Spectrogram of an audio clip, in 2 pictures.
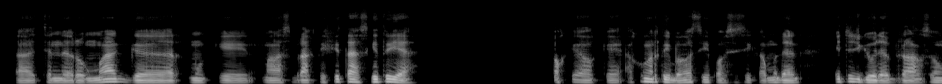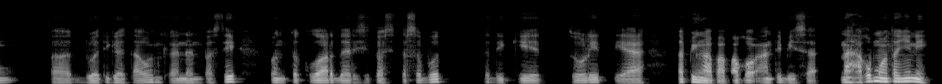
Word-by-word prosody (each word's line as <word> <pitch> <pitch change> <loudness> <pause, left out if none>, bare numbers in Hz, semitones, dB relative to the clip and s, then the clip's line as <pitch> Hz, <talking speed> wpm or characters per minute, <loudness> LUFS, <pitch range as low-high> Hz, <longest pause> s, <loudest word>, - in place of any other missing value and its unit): eee, 90 -1 -3
cenderung 90 -1 -2
mager, 95 -7 +1
mungkin 95 -1 -5
malas 95 -1 -4
beraktivitas, 105 +5 0
gitu 120 +2 +3
ya? 95 -8 +4 1.4
Oke 110 - -7
oke, 95 0 -8
aku 100 +4 -18
ngerti 120 -2 +1
banget 100 +3 0
sih 110 -1 -5
posisi 95 +1 -9
kamu 95 +2 -4
dan 95 -1 0 0.4
itu 120 +2 -5
juga 105 -2 0
udah 85 - +2
berlangsung, 90 +3 -3 0.4
eee, 85 -1 -3
2, 95 -2 -1
3 85 -3 -3
tahun 100 +4 -3
kan 85 0 -2
dan 80 -1 -4
pasti 120 +9 +2 0.3
untuk 90 -3 -2
keluar 95 0 +4
dari 85 -2 -2
situasi 80 - -7
tersebut 115 +6 -1 0.4
sedikit 95 -3 -3 0.3
sulit 100 +3 +1
ya, 80 0 +1 0.3
tapi 115 -1 +4
enggak 90 -4 +7
apa-apa 80 0 +3
kok, - - +2
nanti - - 0
bisa. 85 -3 -4 0.2
Nah, 105 - +7
aku 145 +7 +5
mau 140 -2 +9
tanya 140 0 +8 0.2
nih - - -12
95 Hz, 150 wpm, -26 LUFS, 90-105 Hz, 1.4 s, mau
